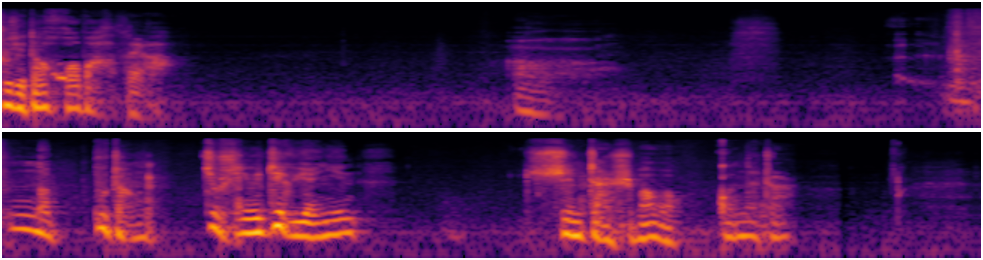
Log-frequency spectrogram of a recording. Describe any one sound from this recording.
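A middle-aged man speaks in a worried, pleading voice close by.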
